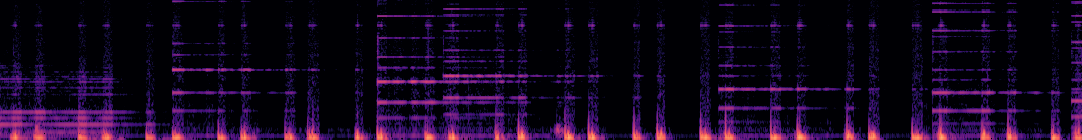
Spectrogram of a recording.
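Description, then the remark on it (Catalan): A steady, deep heartbeat thumps in close paired beats, loud and regular throughout, with faint sustained chiming tones ringing above it and no voices. “És el batec del cor.”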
